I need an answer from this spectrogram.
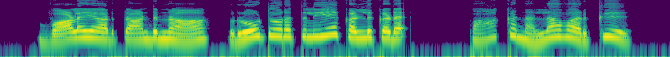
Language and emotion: Tamil, disgusted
